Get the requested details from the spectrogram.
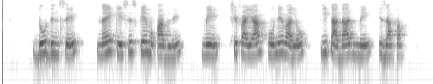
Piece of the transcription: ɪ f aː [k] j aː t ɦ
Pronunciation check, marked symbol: incorrect: none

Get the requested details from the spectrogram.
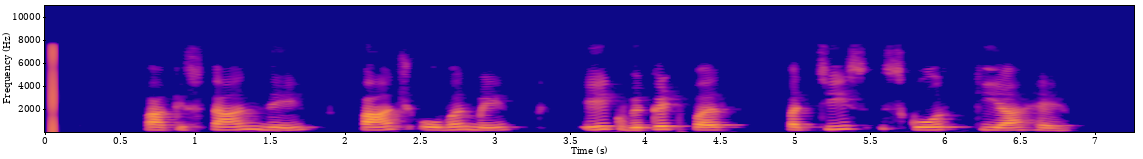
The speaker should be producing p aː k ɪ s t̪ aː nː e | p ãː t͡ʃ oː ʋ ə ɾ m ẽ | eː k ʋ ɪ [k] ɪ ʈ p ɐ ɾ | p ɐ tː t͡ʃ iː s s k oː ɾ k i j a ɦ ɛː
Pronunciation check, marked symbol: correct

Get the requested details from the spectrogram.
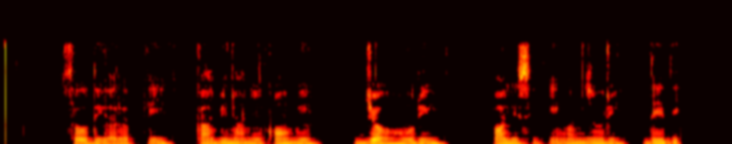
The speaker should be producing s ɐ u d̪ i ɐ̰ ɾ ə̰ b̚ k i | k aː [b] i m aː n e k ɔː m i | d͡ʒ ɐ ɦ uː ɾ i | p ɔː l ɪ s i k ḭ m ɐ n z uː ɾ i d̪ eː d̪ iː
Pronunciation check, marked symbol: correct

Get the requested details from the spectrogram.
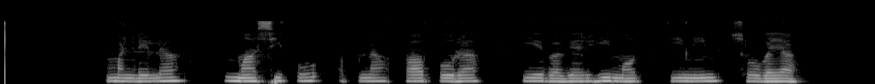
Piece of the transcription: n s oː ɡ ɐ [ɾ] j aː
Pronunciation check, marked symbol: incorrect: none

